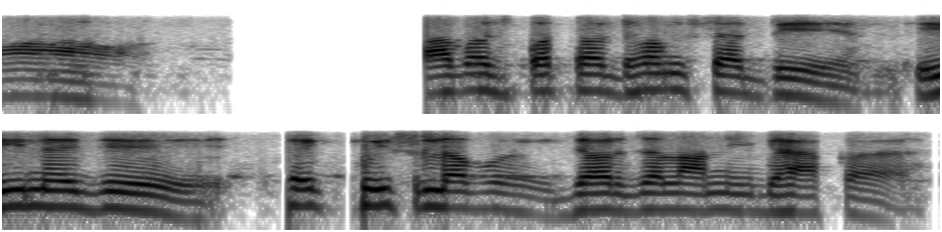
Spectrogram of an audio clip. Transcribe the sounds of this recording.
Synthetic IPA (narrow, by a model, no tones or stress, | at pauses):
ɦã | aɡəd͡ʒʱpət̪əɖʱəŋɡsəd̪einəjd͡ʒeekkʰujsləbd͡ʒəɾd͡ʒəlanibʱakə̰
